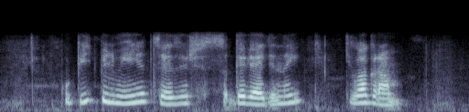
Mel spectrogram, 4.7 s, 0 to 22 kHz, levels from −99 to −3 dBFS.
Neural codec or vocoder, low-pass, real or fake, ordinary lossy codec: codec, 16 kHz, 8 kbps, FreqCodec, smaller model; 7.2 kHz; fake; Opus, 16 kbps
